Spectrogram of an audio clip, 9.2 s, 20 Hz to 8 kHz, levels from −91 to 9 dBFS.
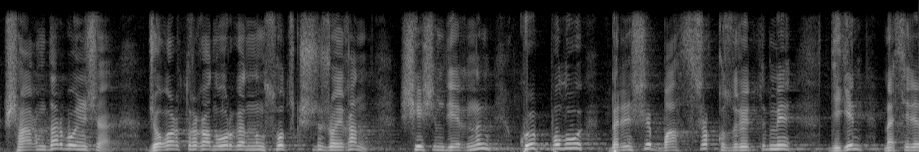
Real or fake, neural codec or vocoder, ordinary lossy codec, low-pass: real; none; none; 7.2 kHz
